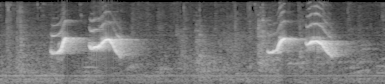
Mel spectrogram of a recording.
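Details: Pet cockatiel, the youngest in a group of ten, whistling: two clear two-part whistles, each note swooping up then sliding down, separated by a short pause over a faint constant hum.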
